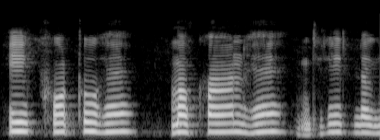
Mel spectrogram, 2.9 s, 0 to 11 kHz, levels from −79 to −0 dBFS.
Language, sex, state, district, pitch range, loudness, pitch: Hindi, male, Uttar Pradesh, Varanasi, 195-210 Hz, -18 LUFS, 200 Hz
